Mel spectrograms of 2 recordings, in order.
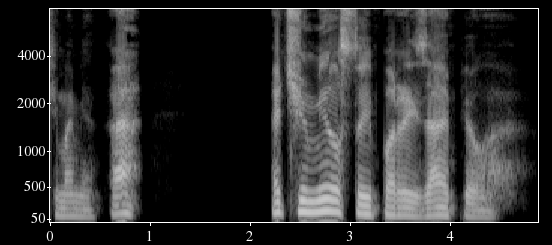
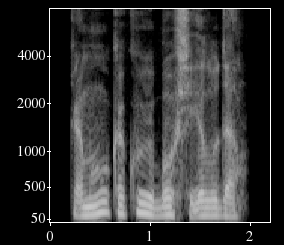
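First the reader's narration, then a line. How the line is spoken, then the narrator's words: Sighing. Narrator (Russian): вздохнул Тихон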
